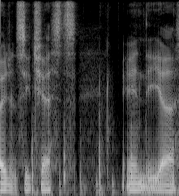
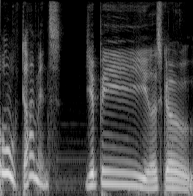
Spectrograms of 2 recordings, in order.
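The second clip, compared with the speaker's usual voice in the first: very high, voice-cracking, excited, delighted squeal; 10 semitones higher, 5 dB louder than usual. Finding diamonds while playing, voice cracking with excitement.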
